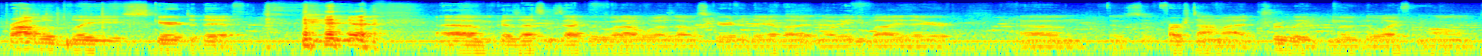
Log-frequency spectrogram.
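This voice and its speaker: A man, a country singer, giving measured, hesitant interview answers backstage at a concert venue with frequent fillers. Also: very deep voice, steady tone, loud music behind the voice. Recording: echoey, distant mic, loud background noise.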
